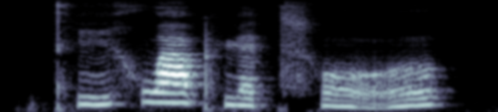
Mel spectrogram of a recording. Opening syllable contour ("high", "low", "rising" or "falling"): rising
